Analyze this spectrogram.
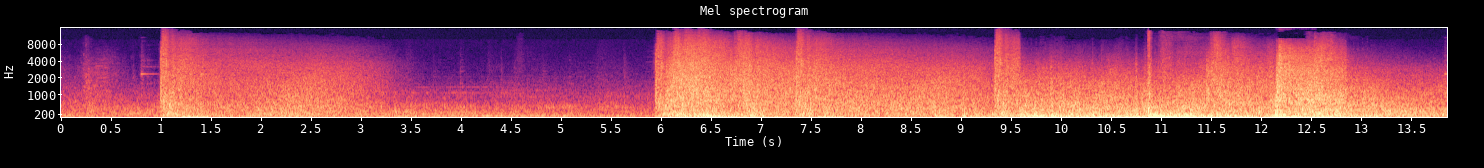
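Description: Heavy guns fire with loud, deep booms.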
